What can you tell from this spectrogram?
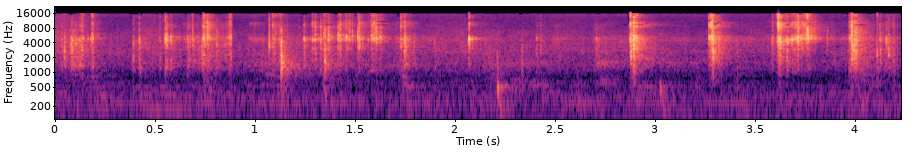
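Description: Clay poker chips clicking against each other in quick, irregular clicks as they are stacked and handled on the table.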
